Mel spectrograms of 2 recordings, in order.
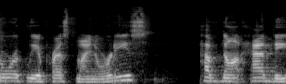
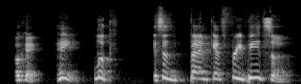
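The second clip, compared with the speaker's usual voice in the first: very high-pitched chattering voice; 9 semitones higher than usual. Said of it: "I'm talking fast because we gotta wrap this up".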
